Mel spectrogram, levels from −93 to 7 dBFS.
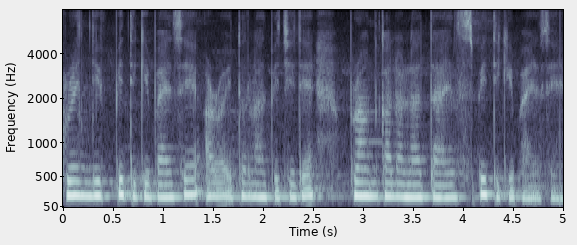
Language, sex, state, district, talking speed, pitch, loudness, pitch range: Nagamese, female, Nagaland, Dimapur, 215 wpm, 195 Hz, -15 LUFS, 185-205 Hz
